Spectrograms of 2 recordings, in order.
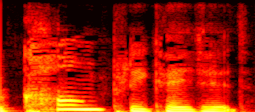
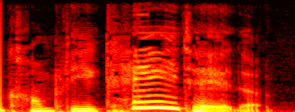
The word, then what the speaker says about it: complicated: complicated 就是很复杂的哈，就注意大家这个单词的读音，它的重读音节在第一个音节上，是 complicated。因为我教学生的过程中老听见有同学把它发音成 complicated，不对，重音不在 k 上面，是在 con 上面，复杂的形容词。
